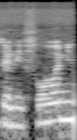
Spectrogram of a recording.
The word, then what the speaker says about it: telefone: Telefone. É o fo.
